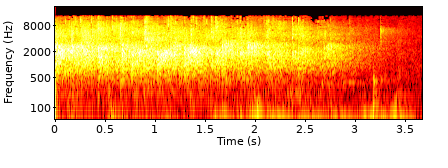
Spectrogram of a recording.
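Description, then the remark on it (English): An audience claps for actors after a short Bible-story performance, a dense crackling wash of hands that stays loud for a few seconds, then gradually thins and fades toward the end. “Can we have a round of applause for our excellent actors here?”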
